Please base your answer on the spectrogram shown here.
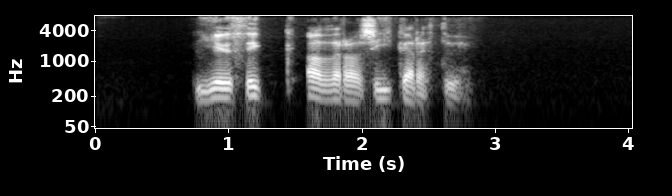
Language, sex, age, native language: Icelandic, male, 20-29, Icelandic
